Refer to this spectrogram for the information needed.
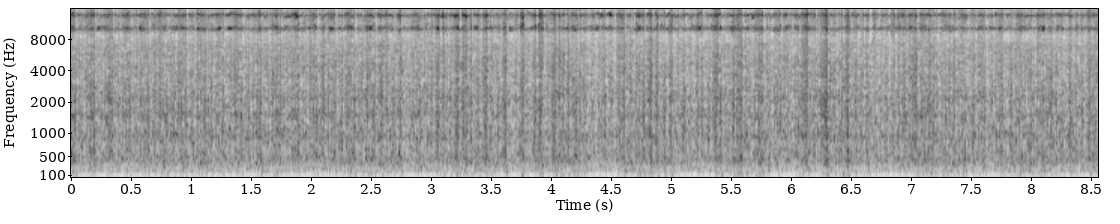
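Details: Blown V8 running at first fire-up after a winter engine refresh, at night: deep, steady idle with an even beat, no ticks or knocks; runs smoothly, no leaks, only assembly lube melting off the hot head.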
